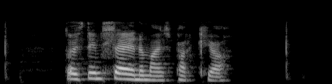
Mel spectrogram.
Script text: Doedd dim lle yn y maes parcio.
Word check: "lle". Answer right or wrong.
right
